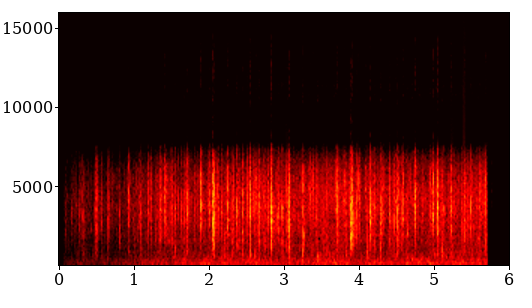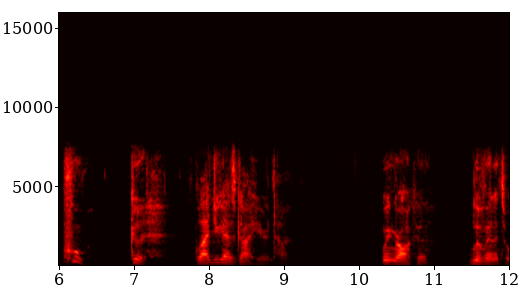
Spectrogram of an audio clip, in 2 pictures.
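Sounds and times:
dense crackle of small clicks: 0.0s - 5.7s
low rumble: 0.1s - 5.7s.

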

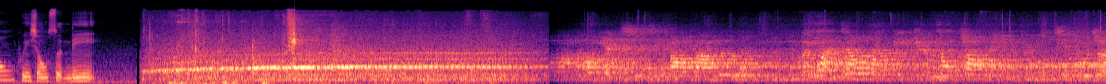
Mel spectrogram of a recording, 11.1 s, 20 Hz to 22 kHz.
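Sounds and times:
people walking footsteps: 1.4s - 5.4s.

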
